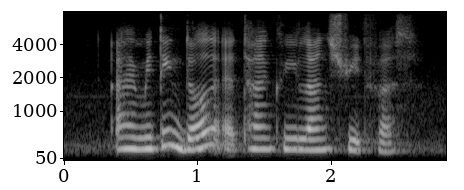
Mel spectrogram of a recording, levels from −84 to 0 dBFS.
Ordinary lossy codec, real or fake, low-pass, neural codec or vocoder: none; real; none; none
